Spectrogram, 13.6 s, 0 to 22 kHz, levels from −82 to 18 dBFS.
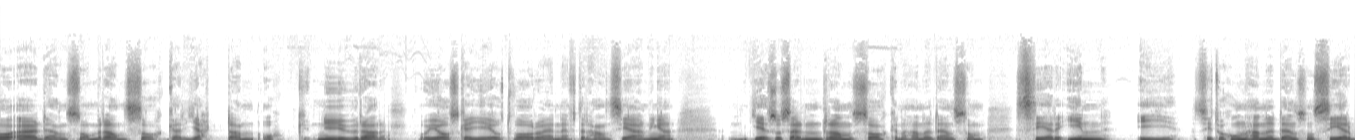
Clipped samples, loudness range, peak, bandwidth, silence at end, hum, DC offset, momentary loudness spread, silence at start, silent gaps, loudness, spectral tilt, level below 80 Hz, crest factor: under 0.1%; 3 LU; -8 dBFS; 15.5 kHz; 0 s; none; under 0.1%; 11 LU; 0 s; none; -25 LUFS; -5.5 dB/octave; -42 dBFS; 16 dB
